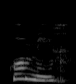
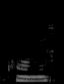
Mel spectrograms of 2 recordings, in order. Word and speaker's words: comer: Então, falar, comer, pedir. Não é falar, não é comer, não é pedir. Ou pedir. Não. A última sílaba é forte.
